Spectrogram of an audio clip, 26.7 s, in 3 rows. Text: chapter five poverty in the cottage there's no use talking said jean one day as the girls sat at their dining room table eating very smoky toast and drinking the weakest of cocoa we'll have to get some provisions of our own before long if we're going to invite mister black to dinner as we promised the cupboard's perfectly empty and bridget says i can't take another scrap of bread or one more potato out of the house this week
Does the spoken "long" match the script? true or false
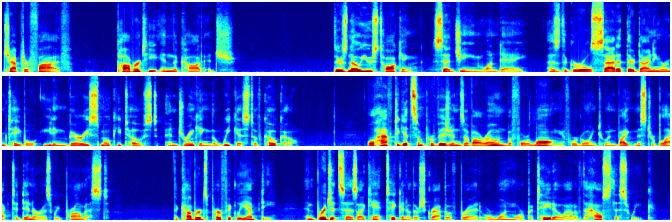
true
